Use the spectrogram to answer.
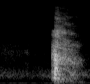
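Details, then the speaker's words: Adult tried to force through a sneeze they felt coming: after a quiet moment with faint room hum, a single sudden explosive burst of air fading in under half a second, one sneeze. "Sorry for that sneeze there, guys. I could hear it coming. I was trying to force myself through it."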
